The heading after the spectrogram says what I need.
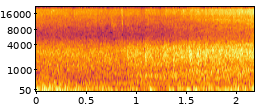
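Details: Ford BF Falcon XR6 Turbo idling with the throttle position sensor unplugged: deep, uneven, wavering low rumble with a faint steady hum; rough idle.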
